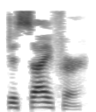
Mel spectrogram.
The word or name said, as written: decipher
